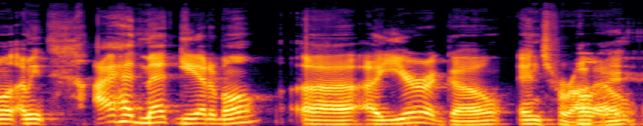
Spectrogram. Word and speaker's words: Guillermo: They're in Toronto and they see the double Oh, L's and they pronounce it all the time. my name is Guillermo, so you don't have.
